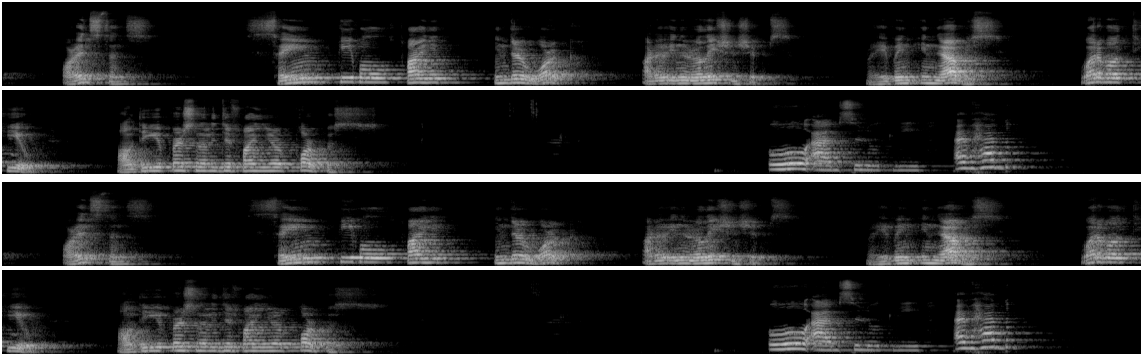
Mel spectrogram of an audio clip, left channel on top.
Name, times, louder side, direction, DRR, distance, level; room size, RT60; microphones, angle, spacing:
voice 1, 0.6-1.4 2.5-4.4 4.9-5.6 6.4-7.9 8.6-10.0 10.8-11.7 12.5-15.1, left 1 dB, 40° left, 4 dB, 1.4 m, -25 dB
voice 2, 19.1-20.6 20.9-21.5, equal, 5° right, 7 dB, 0.5 m, -25 dB
15.0 x 7.5 x 3.8 m, 0.95 s
head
